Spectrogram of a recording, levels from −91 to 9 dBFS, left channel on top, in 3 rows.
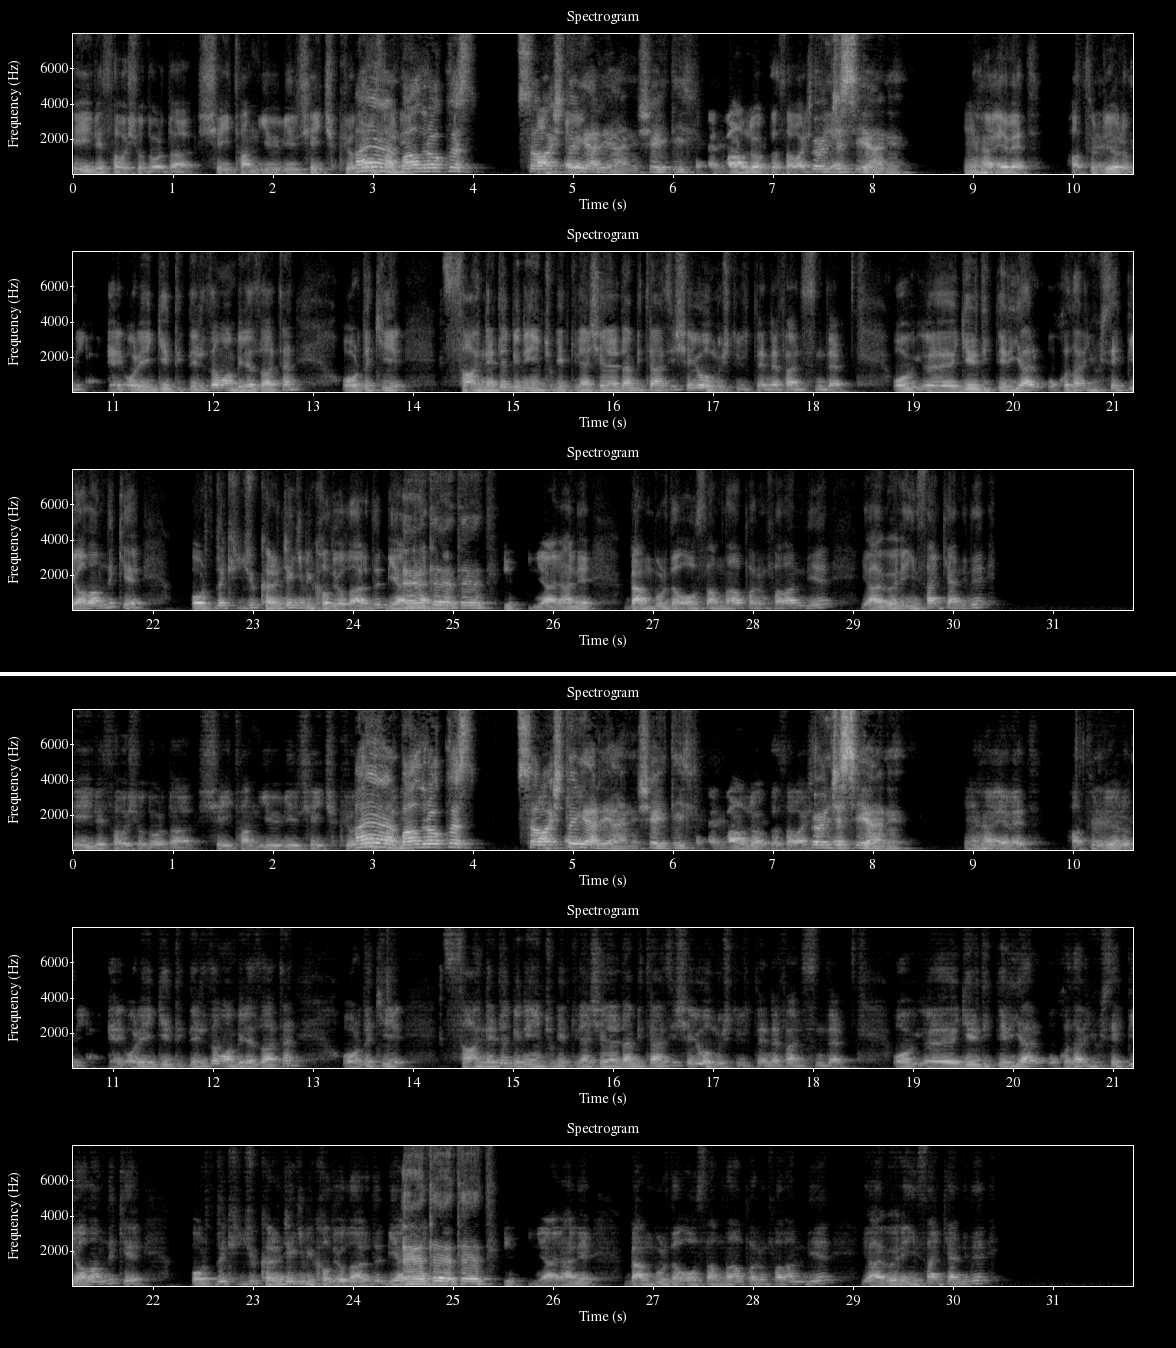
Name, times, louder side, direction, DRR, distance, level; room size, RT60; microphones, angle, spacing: voice 1, 0.0-3.4 4.6-5.1 6.4-7.7 8.9-9.6 10.0-14.0 14.3-22.0 22.4-25.0 25.8-28.8 29.1-30.4, left 3 dB, 85° left, 0.6 m, -28 dB
voice 2, 2.8-4.0 4.5-6.5 7.4-8.3 10.2-10.4 24.5-25.3, right 3 dB, 30° right, 0.7 m, -22 dB
2.9 x 2.8 x 2.9 m
head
